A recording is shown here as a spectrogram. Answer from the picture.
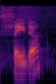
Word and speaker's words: theta: uh hopefully you've seen it before it's called Theta that's how you pronounce it Theta uh and it's a Greek letter it's just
